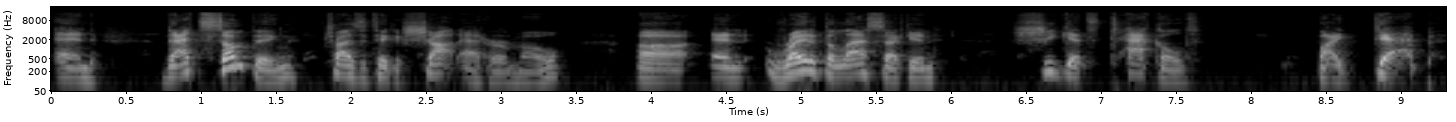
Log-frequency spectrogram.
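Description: Canadian male podcast co-host, animated delivery, laughs easily, casual recap. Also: medium pitch, slow pace. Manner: laughs often, recaps scenes. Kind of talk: casual movie review chat.

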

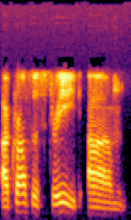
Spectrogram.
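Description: A man from Puerto Rico in his forties, a guest telling his personal story in an interview, talking haltingly with frequent restarts and fillers. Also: on the low side, no echo. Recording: dry, tinny phone-like line.

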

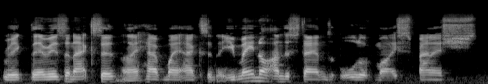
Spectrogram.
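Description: A man's voice: medium pitch, steady tone, moderate pace, sharp tone, poor audio. A man who is a youth soccer coaching director, chatting on a podcast in an upbeat, self-mocking way. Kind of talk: casual sports chat.

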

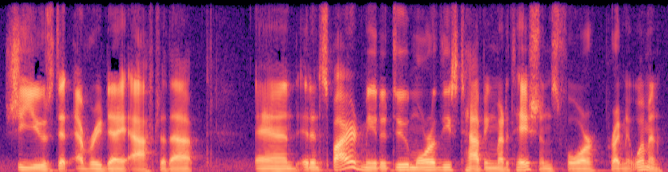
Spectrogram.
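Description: A man's voice: fairly low pitch, moderate pace, pushed and bright. A man from Argentina hosting a podcast, easygoing and teasing, telling stories at length in casual chat. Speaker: podcast host.

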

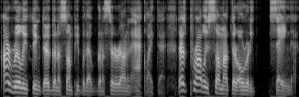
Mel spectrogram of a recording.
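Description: A man's voice: fairly low pitch, big pitch swings, fast talker, bright, forceful tone, no room sound, studio quality. A man hosting a casual, off-the-cuff podcast monologue, talking in a slangy, blunt, conversational way. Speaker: sneaker podcast host.

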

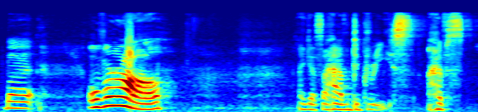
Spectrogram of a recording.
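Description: A woman's voice: medium pitch, expressive, measured pace, a bit bright. Chatty rambling young woman, giggly. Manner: rambling, giggly, self-correcting. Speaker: podcast co-host. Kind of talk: casual chat.

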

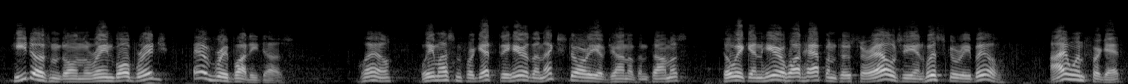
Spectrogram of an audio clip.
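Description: A man's voice: on the high side, a bit bright. A man narrating a 1930s children's radio serial in a folksy way, speaking to young listeners. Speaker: storyteller-announcer. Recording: muffled 1930s radio recording.

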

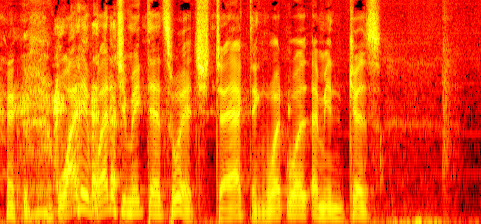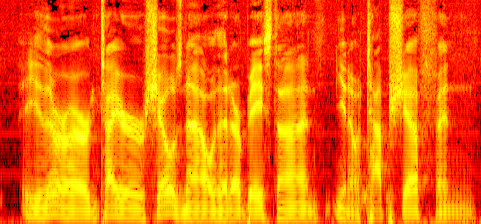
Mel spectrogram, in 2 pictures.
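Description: A man's voice: fairly low pitch, measured pace, a bit bright. A man co-hosting an interview, asking questions and bantering casually in a wry, jokey manner. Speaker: podcast co-host, interviewer.

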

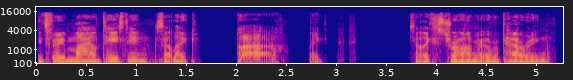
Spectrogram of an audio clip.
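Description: A man co-hosting a podcast in casual chat, rambling with many fillers, laughing often and clearing his throat now and then. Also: sits low, steady tone, moderate pace, no room sound, studio quality. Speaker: podcast co-host, teacher.

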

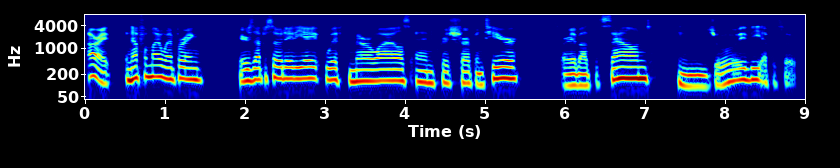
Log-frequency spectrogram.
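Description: A man's voice: medium pitch, normal speed, dry recording. Earnest man, dry close sound. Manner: earnest, self-deprecating. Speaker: podcast host. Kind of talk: scripted spoken intro. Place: garage, under a comforter. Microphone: cheap home microphone.

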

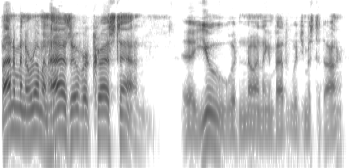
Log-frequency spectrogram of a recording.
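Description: An actor playing a shrewd, folksy small-town police chief in a 1950s radio drama, with drawling phrases. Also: male voice, low-pitched, big pitch swings, fairly quick, highs cut off. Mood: wry, suspicious.

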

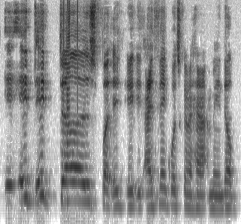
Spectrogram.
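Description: A man co-hosting a podcast in casual chat, speaking haltingly and often repeating words as he thinks. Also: on the high side, animated, fairly bright tone. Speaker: podcast co-host. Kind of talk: casual review chat about TV shows.

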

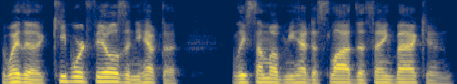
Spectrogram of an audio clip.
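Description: A man's voice: medium pitch, brisk, a bit bright, dry recording, clean studio sound. An American man co-hosting a podcast in casual, easygoing, joking conversation. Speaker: podcast co-host. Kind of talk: casual chat.

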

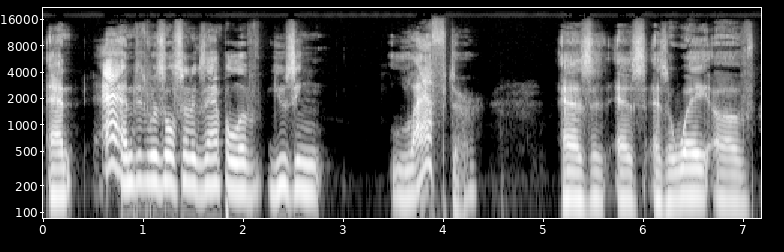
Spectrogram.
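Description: Podcast co-host, male, somewhat high-pitched, unhurried storyteller, dry booth sound. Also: no echo. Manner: storytelling, thoughtful, many restarts. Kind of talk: casual podcast conversation.

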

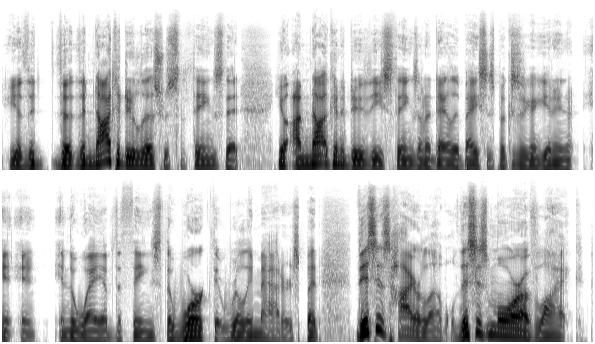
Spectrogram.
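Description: Forties guy rambling on his own podcast, earnest, smooth clear voice, super dry close mic. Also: fairly low pitch, fairly quick, no room sound. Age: 40s. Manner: earnest, rambling, frequent restarts and fillers. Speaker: podcast host. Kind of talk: casual solo podcast talk with a sponsor read.

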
